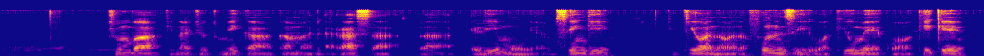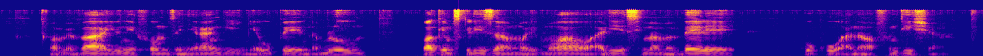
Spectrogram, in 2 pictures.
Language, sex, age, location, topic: Swahili, male, 25-35, Dar es Salaam, education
